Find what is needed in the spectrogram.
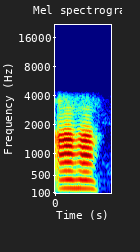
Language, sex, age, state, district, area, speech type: Goan Konkani, female, 45-60, Goa, Murmgao, rural, conversation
